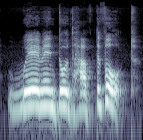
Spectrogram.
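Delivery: loud, slow curt snap; snapped. A narrator's reading. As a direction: cut her down. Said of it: "snapped the man".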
